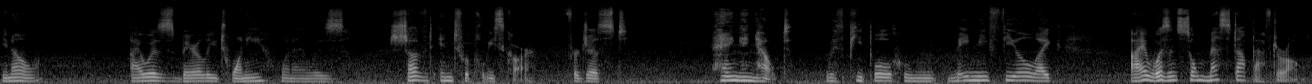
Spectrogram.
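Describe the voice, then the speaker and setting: A woman playing a guarded, caring character in a video game, confiding haltingly in a friend. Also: sits low, steady tone, darkish tone, a little hiss or hum. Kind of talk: naturalistic video game acting.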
